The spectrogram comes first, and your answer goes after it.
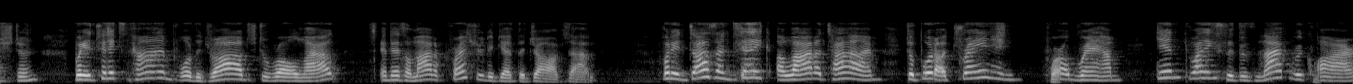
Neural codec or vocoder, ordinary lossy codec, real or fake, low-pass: autoencoder, 22.05 kHz, a latent of 192 numbers a frame, VITS, trained on one speaker; AAC, 32 kbps; fake; 7.2 kHz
